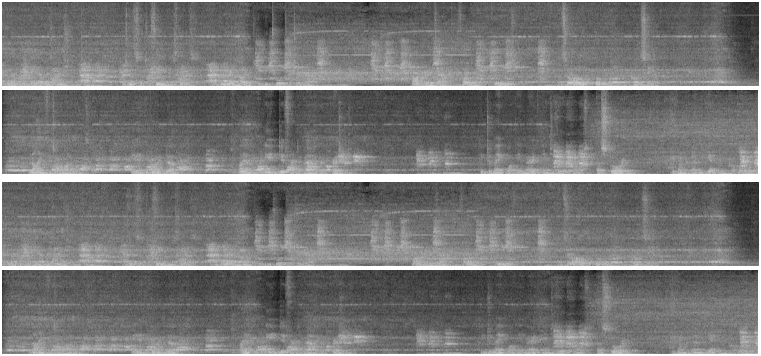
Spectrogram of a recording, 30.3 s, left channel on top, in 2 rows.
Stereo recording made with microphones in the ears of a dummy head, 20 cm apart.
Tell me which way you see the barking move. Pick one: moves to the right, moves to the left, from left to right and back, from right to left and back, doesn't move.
moves to the left.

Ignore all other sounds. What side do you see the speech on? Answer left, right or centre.
left.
